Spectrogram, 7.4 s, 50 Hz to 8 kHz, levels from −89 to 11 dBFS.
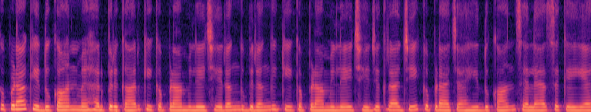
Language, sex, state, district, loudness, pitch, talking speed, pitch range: Maithili, female, Bihar, Purnia, -15 LUFS, 230 Hz, 195 wpm, 225-245 Hz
